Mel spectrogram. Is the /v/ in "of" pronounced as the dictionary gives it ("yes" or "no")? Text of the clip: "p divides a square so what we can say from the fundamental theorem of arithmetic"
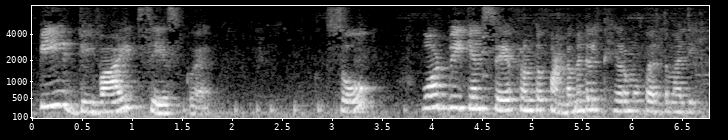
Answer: no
